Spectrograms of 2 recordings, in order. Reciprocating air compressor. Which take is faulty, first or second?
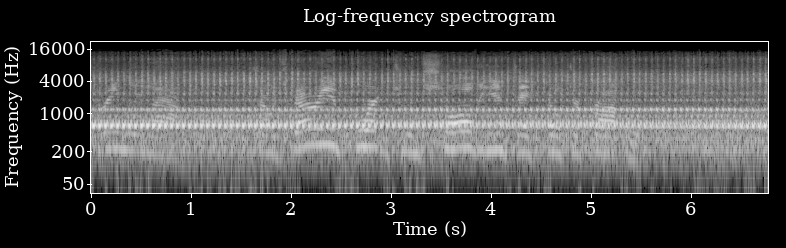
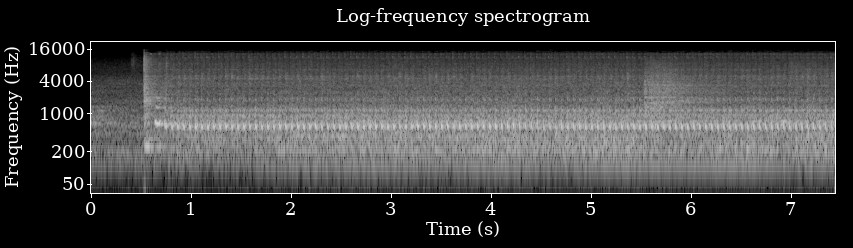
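first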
